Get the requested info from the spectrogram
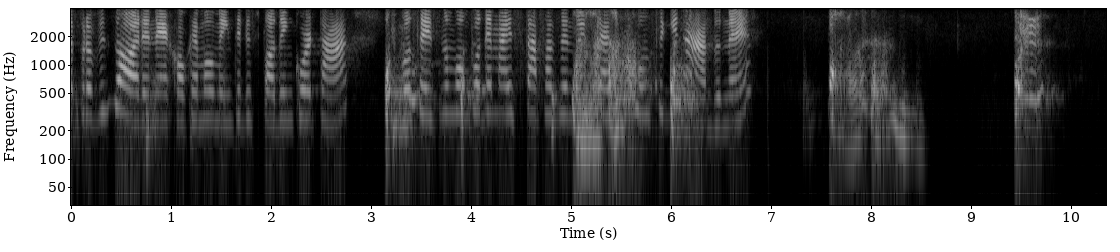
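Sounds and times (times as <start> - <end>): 
speech: 0.3 - 8.6, 9.4 - 9.8
woman coughing: 3.2 - 6.4, 7.6 - 8.6, 9.4 - 10.0.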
